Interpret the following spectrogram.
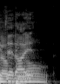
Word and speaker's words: LeBlanc: He did one movie LeBlanc. You don't pronounce the C.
